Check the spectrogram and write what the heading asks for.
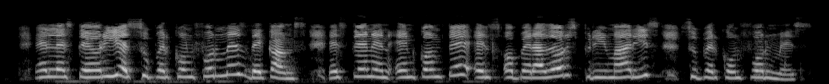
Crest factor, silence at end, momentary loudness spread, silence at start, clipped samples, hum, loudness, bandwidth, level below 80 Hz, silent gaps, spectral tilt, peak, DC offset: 20 dB; 0.25 s; 10 LU; 0.2 s; under 0.1%; none; -22 LUFS; 10.5 kHz; -78 dBFS; none; -0.5 dB/octave; -2 dBFS; under 0.1%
